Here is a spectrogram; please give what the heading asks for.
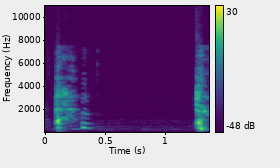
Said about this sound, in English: Now I'm coughing and stuff.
